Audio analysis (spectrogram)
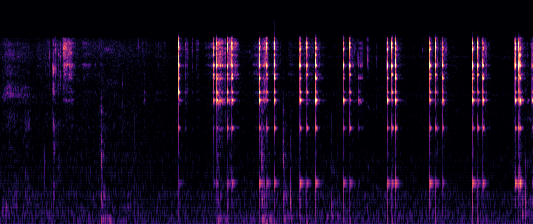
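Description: A drinking glass is tapped for ASMR between bites of dinner, giving a quick, irregular series of short, bright clinks with very little ring. The clinks begin after a quiet stretch and continue to the end.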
